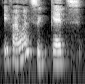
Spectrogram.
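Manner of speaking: normal talking voice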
